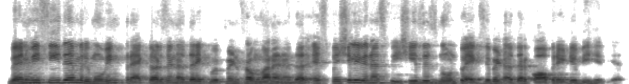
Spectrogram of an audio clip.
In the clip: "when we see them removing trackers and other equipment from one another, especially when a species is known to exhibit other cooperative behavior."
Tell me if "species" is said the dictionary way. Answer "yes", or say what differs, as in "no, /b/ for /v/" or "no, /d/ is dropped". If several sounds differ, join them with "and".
yes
